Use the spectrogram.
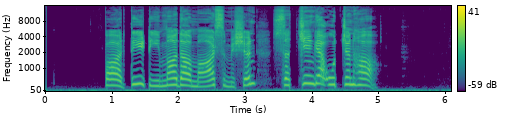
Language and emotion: Dogri, surprised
